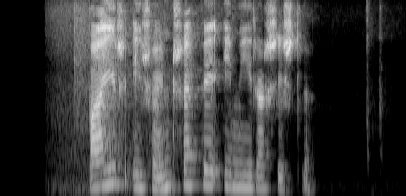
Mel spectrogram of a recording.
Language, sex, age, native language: Icelandic, female, 50-59, Icelandic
